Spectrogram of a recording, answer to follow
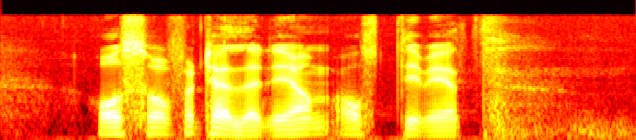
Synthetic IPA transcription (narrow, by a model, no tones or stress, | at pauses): ɔsoːfɔʈʰɛlːəɖiːhɑmʔɑ̰lt̪̚d̪iːʋeːt̪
